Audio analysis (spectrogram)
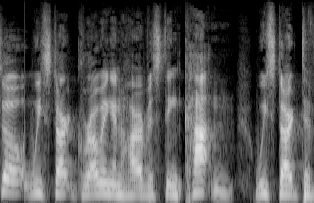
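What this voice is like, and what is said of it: Usual voice. Nothing is said of it.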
